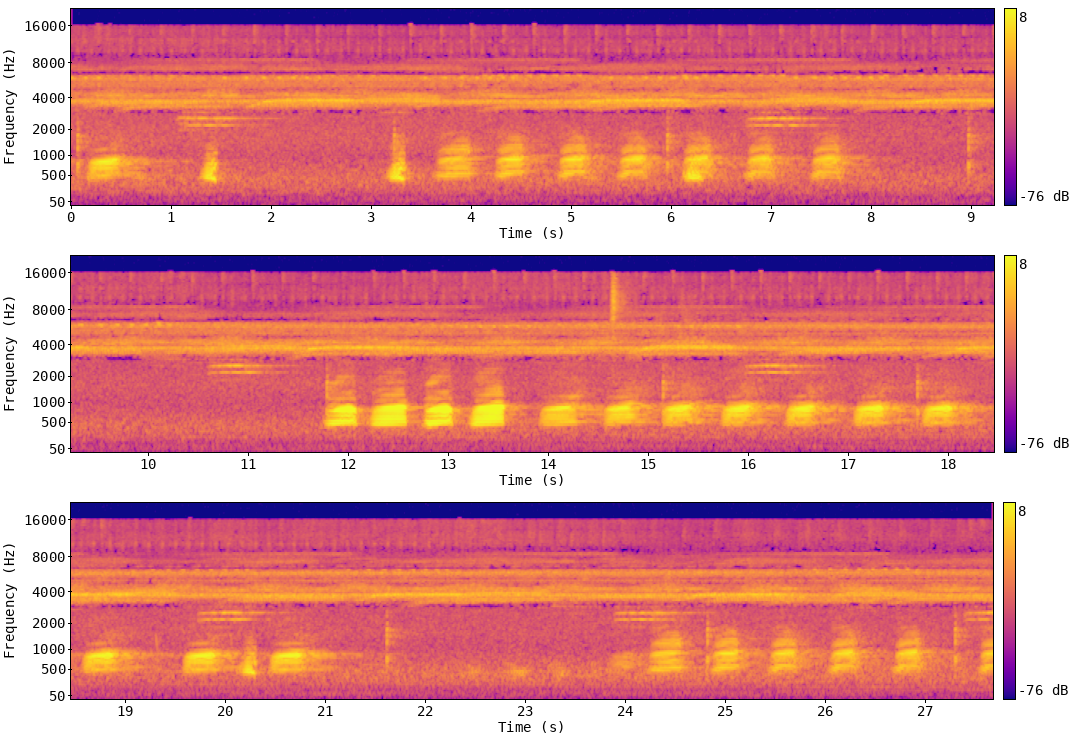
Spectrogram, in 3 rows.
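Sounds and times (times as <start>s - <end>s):
Northern barred frog croaks: 0.0s - 1.6s, 3.1s - 7.9s, 11.7s - 21.7s, 22.8s - 27.6s.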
